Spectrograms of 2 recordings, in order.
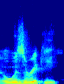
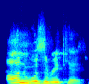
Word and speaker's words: Onwuzurike: Owuzurike. That's real damn close. Yeah. Oh my gosh. Onwuzurike. Okay, I missed the N.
